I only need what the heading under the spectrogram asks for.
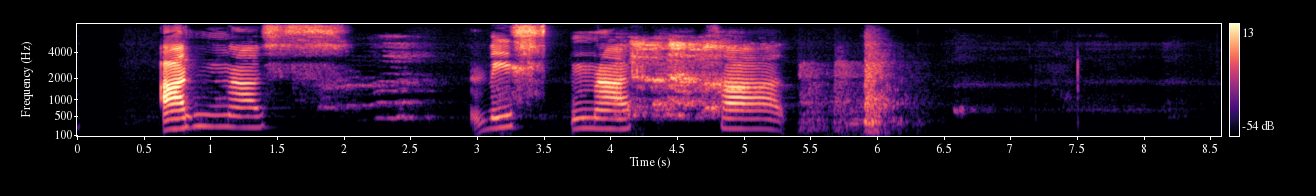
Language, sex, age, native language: Icelandic, male, 6, Icelandic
